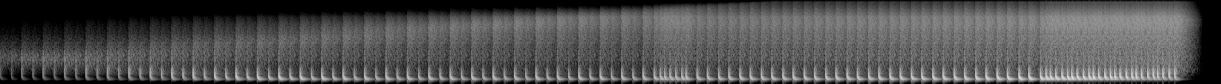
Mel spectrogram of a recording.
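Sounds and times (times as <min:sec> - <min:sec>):
snare drum pattern at 140 BPM: 0:01.0 - 0:12.0.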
